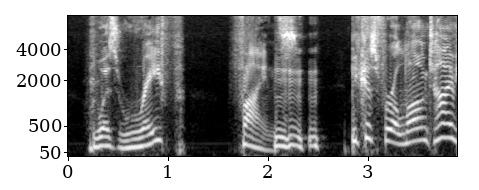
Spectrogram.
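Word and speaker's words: Ralph Fiennes: adulthood I thought that Ralph finds name was Rafe fines because for a long time he was going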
